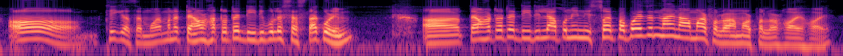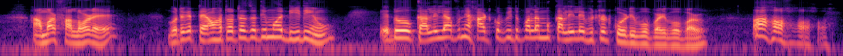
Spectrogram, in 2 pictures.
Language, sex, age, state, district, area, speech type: Assamese, male, 45-60, Assam, Golaghat, urban, spontaneous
